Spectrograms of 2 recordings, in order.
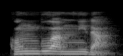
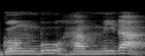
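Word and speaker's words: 공부합니다: apa Belajar artinya ya gongbuamnida Jadi bukan gongbu Hamnida tapi gongbuamnida seperti itu untuk pelafalannya yang ini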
